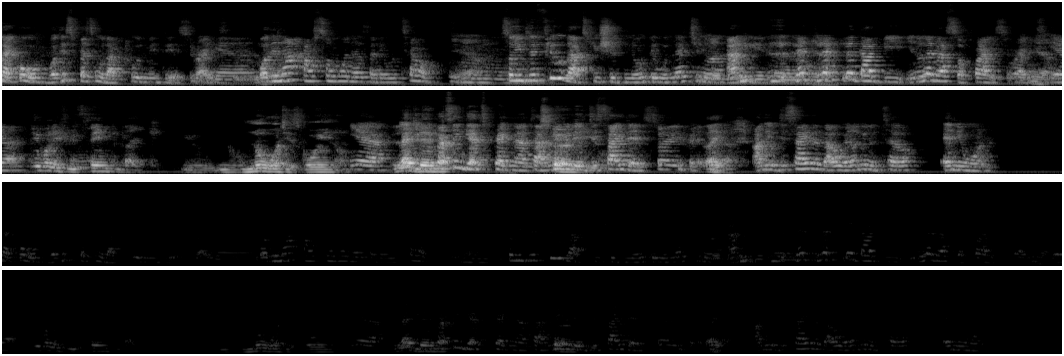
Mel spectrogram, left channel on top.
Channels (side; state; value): right; quieter; 36.5 dB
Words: but this person would have told me this, right? But they now have someone else that they will tell. So if they feel that you should know, they will let you know, and let that be, let that suffice, right? Even if you think like you know what is going on. Like if the person gets pregnant and maybe they've decided, and they've decided that we're not going to tell anyone.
